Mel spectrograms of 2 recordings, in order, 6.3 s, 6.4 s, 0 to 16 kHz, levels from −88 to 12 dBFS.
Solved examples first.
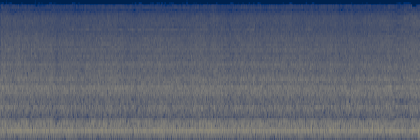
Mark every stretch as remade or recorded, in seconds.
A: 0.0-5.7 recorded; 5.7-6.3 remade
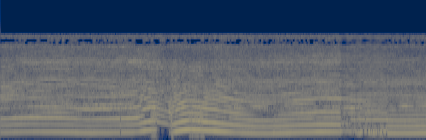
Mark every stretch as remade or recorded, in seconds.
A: 0.0-5.1 recorded; 5.1-5.8 remade; 5.8-6.4 recorded

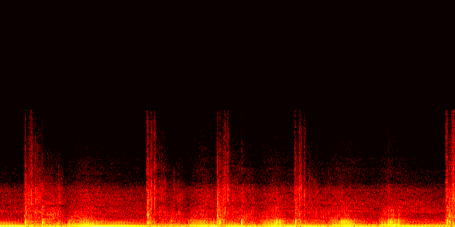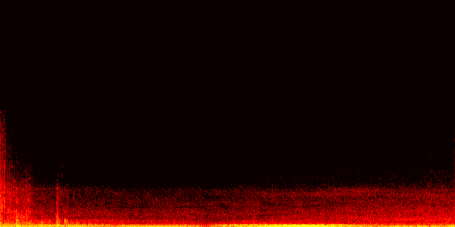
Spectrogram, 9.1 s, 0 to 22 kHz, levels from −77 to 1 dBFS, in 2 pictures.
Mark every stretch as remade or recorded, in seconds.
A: 0.0-5.7 recorded; 5.7-7.9 remade; 7.9-9.1 recorded

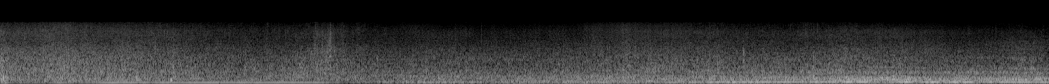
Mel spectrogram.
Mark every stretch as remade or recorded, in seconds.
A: 0.0-3.9 recorded; 3.9-6.9 remade; 6.9-8.9 recorded; 8.9-9.9 remade; 9.9-10.5 recorded

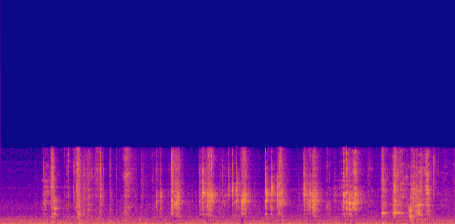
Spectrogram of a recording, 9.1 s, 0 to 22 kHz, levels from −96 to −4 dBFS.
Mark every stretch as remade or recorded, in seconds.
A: 0.0-1.5 recorded; 1.5-6.5 remade; 6.5-7.3 recorded; 7.3-8.0 remade; 8.0-9.1 recorded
